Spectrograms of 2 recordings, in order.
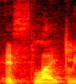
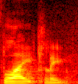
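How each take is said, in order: First: An extra vowel sound comes before the S. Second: The word starts directly with the S sound. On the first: The speaker calls it wrong. "We don't say es slightly" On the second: The speaker calls it right. "We say slightly"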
